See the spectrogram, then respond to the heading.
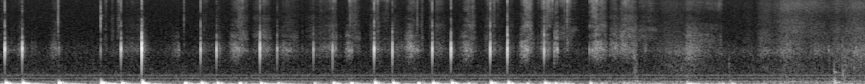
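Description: Fingertips and short nails tap on the black plastic lid of a hollow round canister in an irregular run of quick, dull, low thumps with light clicky tops. Each tap dies away almost at once, and the tapping grows softer and sparser toward the end over a faint steady hum.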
